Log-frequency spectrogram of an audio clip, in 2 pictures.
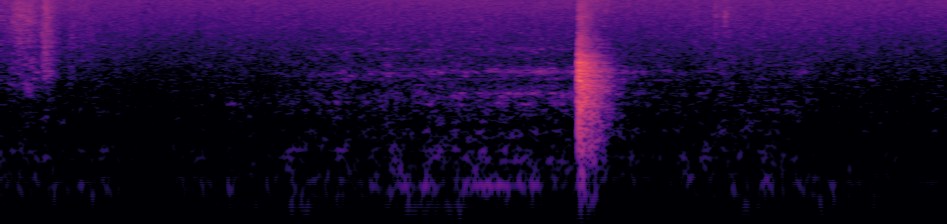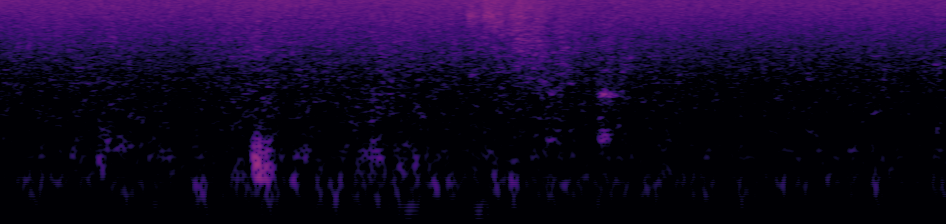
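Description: A woman breathes slowly and softly nearby.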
